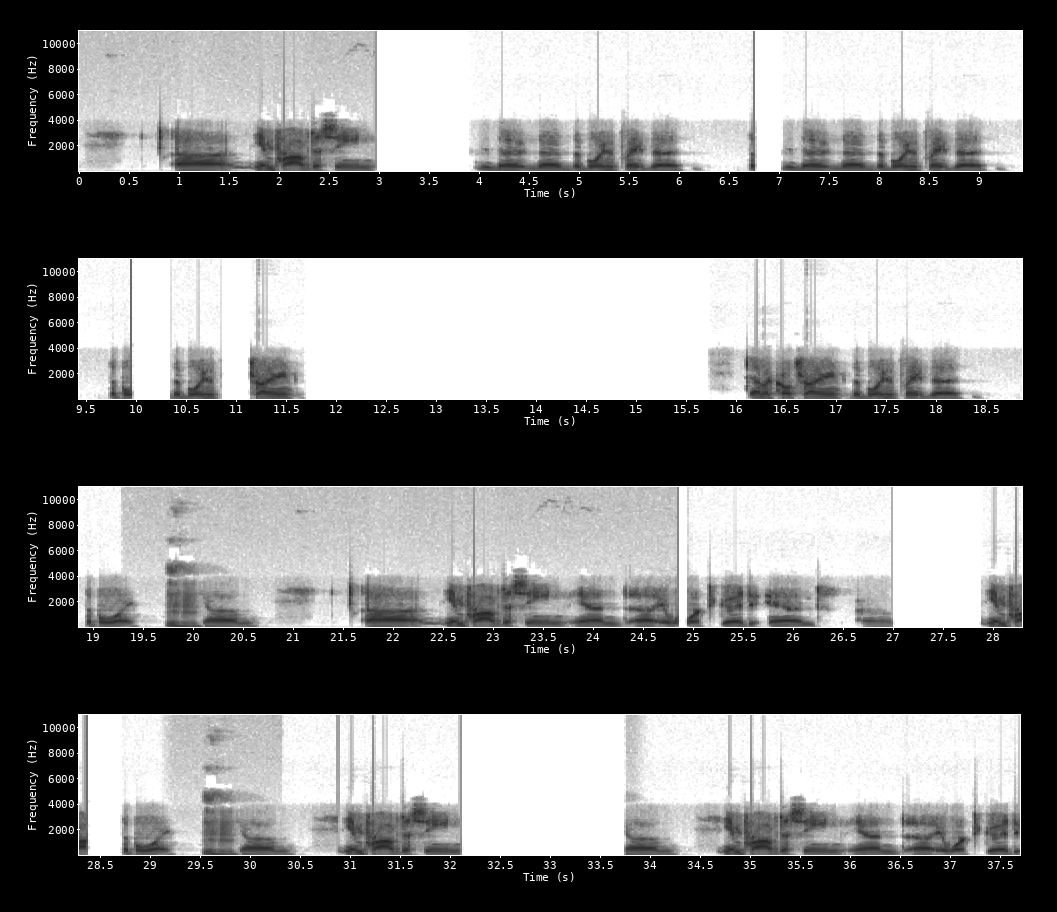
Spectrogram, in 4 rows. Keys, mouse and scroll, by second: 2.9 space, 3.6 ctrl+shift+Delete, 3.8 space, 6.6 space, 6.8 click, 6.9 space, 7.8-9.8 drag, 9.8 space, 10.1 click, 10.1 space, 10.7 space, 10.9 click, 11.0 space, 12.0 click, 12.4 space, 13.4-14.9 drag, 15.6 click, 15.6 space, 20.1 click, 20.5 click, 21.9-24.3 drag, 24.7 Delete, 25.7-26.9 drag, 26.9 space, 27.5 ctrl+shift+Delete, 27.8 space, 28.2 space, 28.5 click, 28.6 space, 29.4 click, 29.9 click, 31.3 click, 32.0 space, 32.3 click, 33.6 click, 33.6 space, 34.4 ctrl+s.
